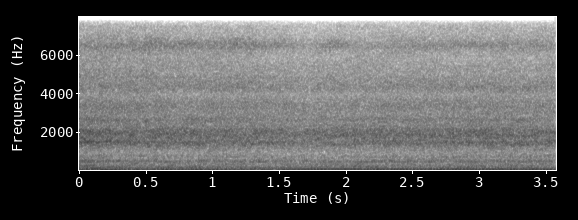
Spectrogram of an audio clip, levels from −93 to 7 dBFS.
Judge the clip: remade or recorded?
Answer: remade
